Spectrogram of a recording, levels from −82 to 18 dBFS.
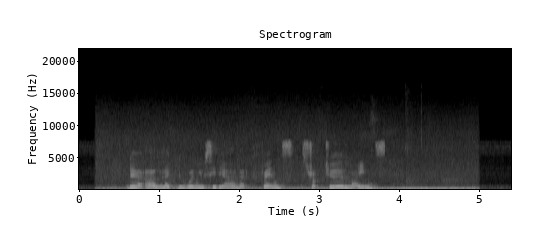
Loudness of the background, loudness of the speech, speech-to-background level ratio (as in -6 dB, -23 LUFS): -38.5 LUFS, -29.5 LUFS, 9.0 dB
